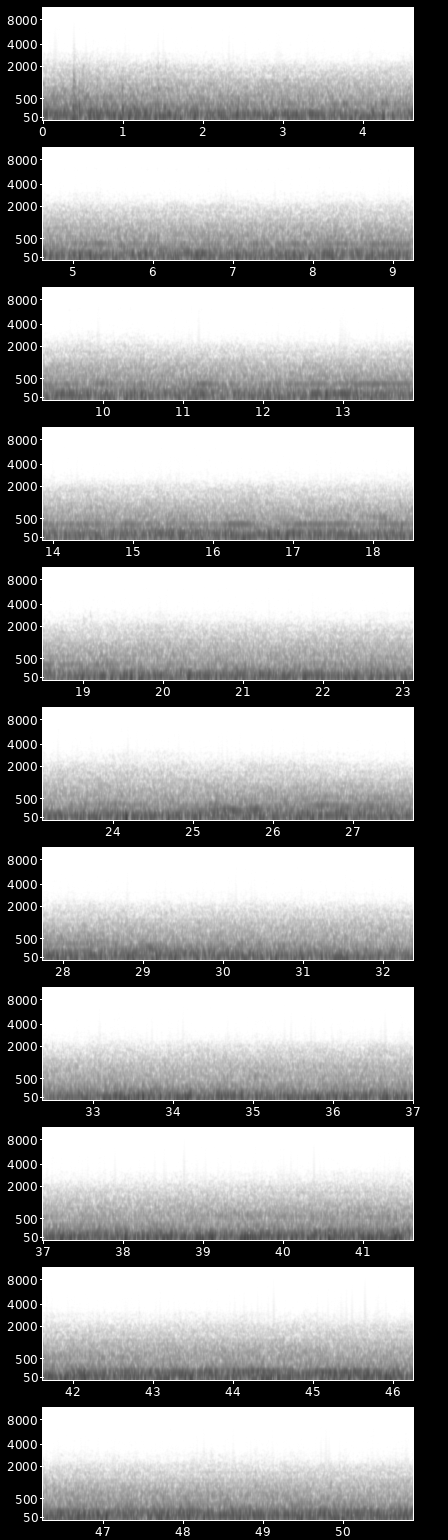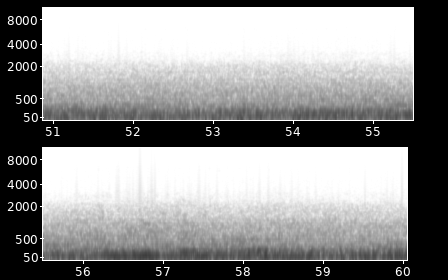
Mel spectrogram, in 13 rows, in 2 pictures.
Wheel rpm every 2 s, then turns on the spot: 0, 0, 0, 0, 0, 0, 0, 0, 0, 0, 0, 0, 0, 0, 0, 0, 0, 0, 0, 0, 0, 0, 0, 0, 0, 0, 0, 0, 0, 0.
none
